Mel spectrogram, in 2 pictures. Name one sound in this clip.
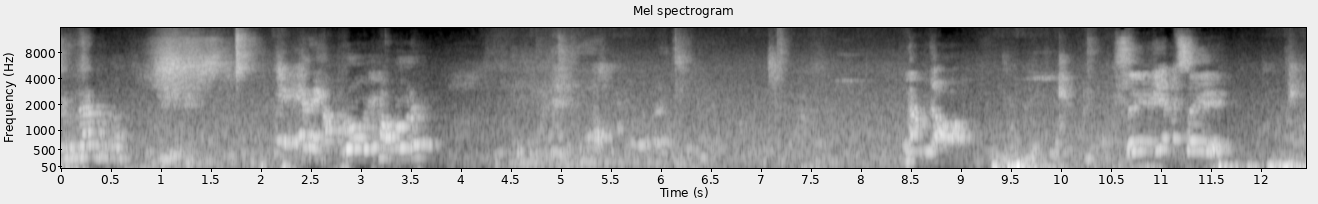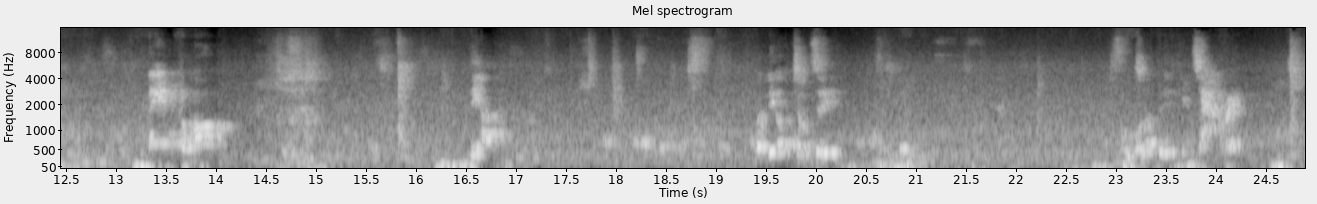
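A young man speaks calmly to a room, with a slight echo.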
